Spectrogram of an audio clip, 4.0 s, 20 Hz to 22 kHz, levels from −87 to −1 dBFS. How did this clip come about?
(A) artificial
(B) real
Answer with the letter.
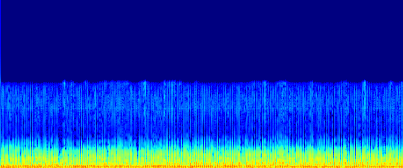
A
